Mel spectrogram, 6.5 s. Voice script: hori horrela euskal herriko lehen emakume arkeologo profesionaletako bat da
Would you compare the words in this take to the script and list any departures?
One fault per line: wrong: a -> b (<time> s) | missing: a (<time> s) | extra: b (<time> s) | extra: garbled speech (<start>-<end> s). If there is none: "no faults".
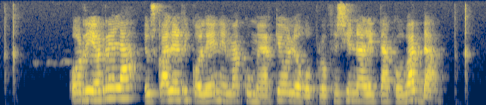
no faults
